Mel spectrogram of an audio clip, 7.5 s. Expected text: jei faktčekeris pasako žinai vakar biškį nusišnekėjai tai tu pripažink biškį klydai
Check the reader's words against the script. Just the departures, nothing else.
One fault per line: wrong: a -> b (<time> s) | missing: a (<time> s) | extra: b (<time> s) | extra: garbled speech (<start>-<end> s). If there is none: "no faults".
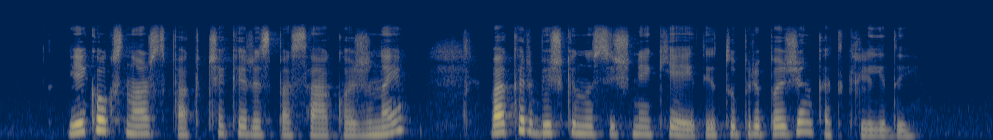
extra: koks nors (0.7 s)
wrong: biškį -> kad (6.2 s)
